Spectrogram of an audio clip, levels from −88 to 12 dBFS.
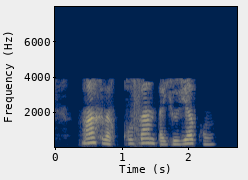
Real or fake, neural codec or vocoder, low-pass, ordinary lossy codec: fake; codec, 16 kHz, 16 kbps, FreqCodec, larger model; 7.2 kHz; AAC, 16 kbps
